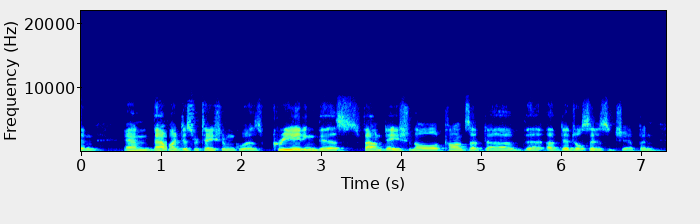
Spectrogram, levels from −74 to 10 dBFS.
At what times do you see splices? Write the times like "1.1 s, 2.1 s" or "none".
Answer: 1.1 s, 1.9 s, 2.3 s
